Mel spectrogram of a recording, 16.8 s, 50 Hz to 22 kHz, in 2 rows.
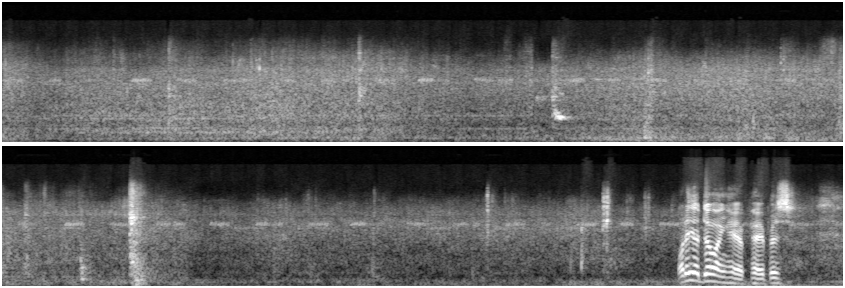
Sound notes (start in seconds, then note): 1.8 insects chirping; 9.6 car door thuds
